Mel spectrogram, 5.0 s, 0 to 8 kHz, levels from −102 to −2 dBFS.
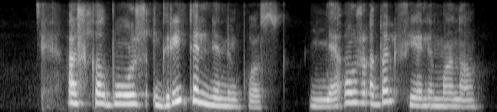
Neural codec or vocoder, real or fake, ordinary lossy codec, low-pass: codec, 24 kHz, 3 kbps, HILCodec; fake; Opus, 16 kbps; 7.2 kHz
